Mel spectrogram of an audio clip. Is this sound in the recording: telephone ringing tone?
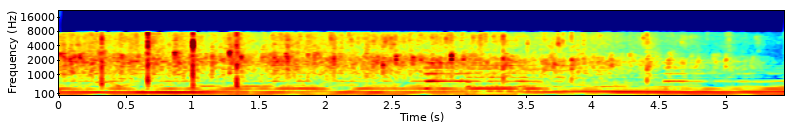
no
